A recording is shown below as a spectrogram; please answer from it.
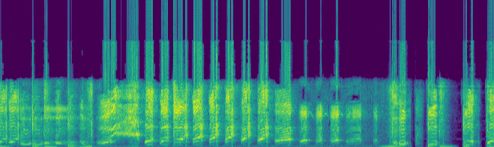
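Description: A long run of high-pitched, rapid giggling laughter, rising syllables repeated several times a second. Background music with a beat plays under the first second and comes back near the end.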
